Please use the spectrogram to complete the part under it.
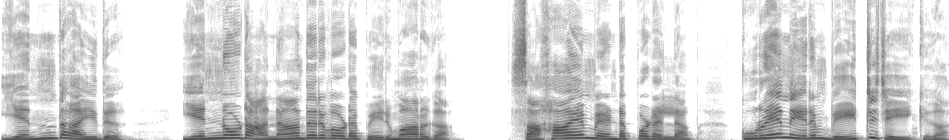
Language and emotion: Malayalam, disgusted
